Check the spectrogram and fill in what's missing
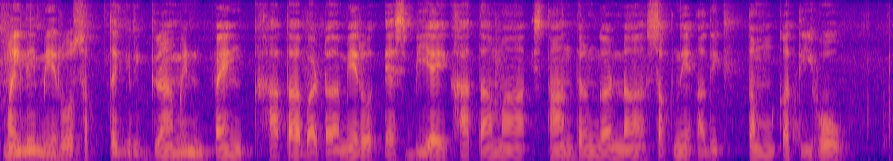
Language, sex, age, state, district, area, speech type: Nepali, male, 45-60, West Bengal, Kalimpong, rural, read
